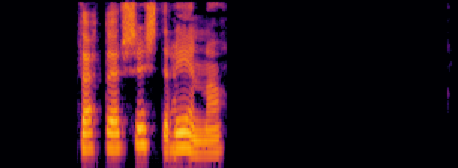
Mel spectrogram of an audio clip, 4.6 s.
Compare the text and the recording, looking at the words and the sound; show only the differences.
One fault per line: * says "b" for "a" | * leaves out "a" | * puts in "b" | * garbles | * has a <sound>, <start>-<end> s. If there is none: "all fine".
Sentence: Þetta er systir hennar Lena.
* leaves out "hennar"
